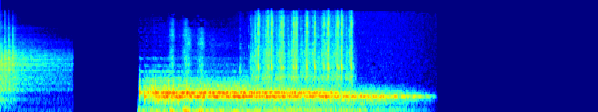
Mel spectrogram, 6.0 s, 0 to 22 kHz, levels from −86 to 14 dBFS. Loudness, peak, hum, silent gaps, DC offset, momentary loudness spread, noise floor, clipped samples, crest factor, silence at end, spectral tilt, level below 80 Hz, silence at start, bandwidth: -14 LUFS; 0 dBFS; none; 0.75-1.36 s; under 0.1%; 19 LU; -78 dBFS; under 0.1%; 16 dB; 1.7 s; -3 dB/octave; -36 dBFS; 0 s; 16 kHz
